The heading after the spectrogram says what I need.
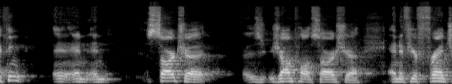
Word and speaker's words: Sartre: and and sartre jean-paul sarsha and if you're french i'm sorry i pronounce it sartre or i know it's supposed to be pronounced like or something like that but i'm midwestern american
